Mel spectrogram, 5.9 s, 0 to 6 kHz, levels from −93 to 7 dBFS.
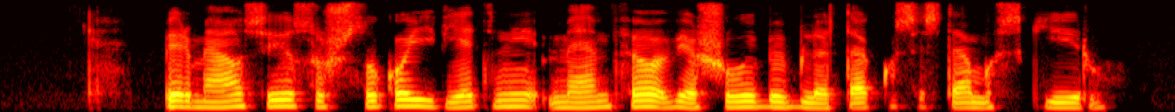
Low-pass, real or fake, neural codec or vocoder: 5.4 kHz; real; none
